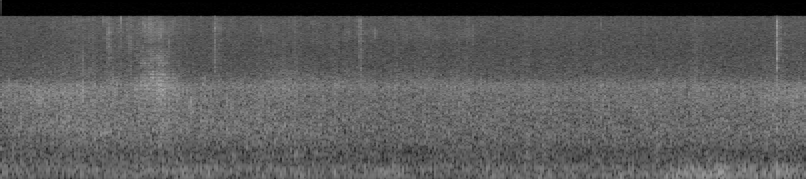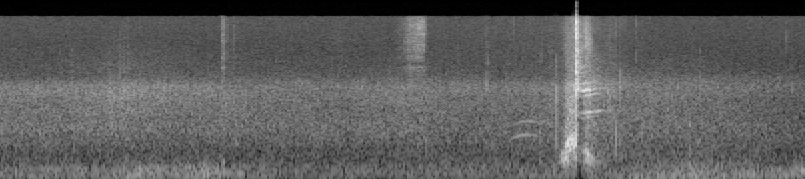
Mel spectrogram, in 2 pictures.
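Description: Steady wind hiss, then, about eight and a half seconds in, a single sharp crack of a golf driver striking the ball off the tee.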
